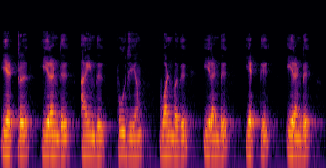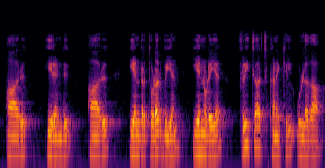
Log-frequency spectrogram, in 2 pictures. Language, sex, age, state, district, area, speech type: Tamil, male, 30-45, Tamil Nadu, Pudukkottai, rural, read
